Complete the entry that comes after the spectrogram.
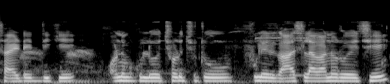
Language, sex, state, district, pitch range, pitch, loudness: Bengali, male, West Bengal, Cooch Behar, 150-165 Hz, 155 Hz, -15 LUFS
